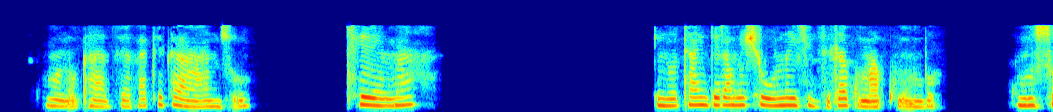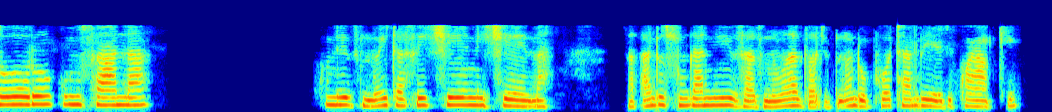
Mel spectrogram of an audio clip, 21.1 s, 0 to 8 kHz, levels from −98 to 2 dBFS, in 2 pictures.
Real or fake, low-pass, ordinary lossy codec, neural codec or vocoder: fake; 7.2 kHz; AAC, 16 kbps; codec, 16 kHz, 2 kbps, FreqCodec, larger model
